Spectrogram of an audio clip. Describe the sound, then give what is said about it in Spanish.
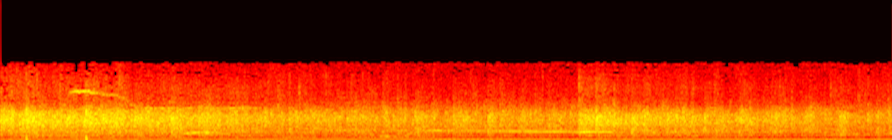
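A church audience gives loud, sustained applause to the Lord, a steady roar of many hands clapping with a few thin whistles sliding over it. “No, démosle un aplauso fuerte al Señor.”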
